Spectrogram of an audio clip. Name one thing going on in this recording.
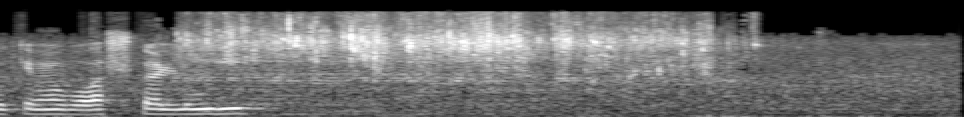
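Water splashes from a tap into a metal sink.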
